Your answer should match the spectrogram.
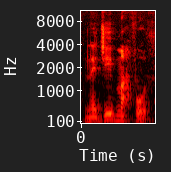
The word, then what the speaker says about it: Naguib Mahfouz: How do you pronounce author, that name? Naguib Mahfouz.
